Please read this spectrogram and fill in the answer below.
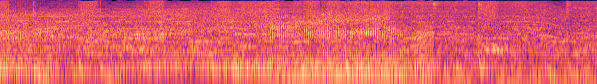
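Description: Background music with an enduro dirt bike's engine underneath, revving up and down as the bike is ridden.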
